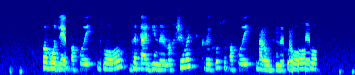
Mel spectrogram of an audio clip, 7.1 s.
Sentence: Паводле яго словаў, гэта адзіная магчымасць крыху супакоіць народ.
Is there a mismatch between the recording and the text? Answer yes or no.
yes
